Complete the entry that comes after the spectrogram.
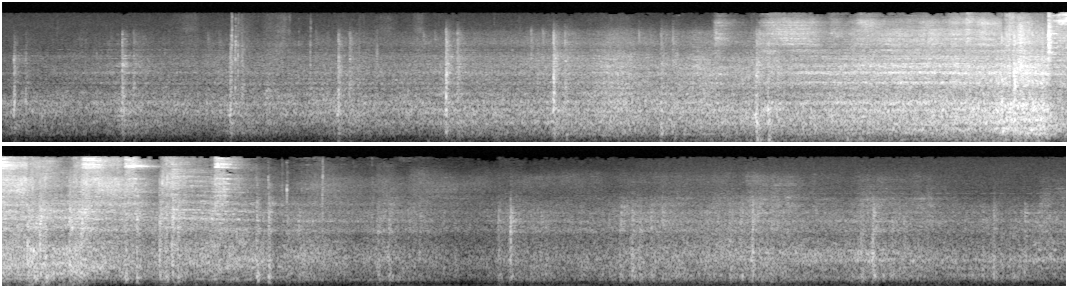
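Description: A VR passenger multiple-unit train passes over a level crossing. Its running noise and wheel clatter build to a peak about halfway through, then fade as it moves away. A level-crossing bell strikes about once a second.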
